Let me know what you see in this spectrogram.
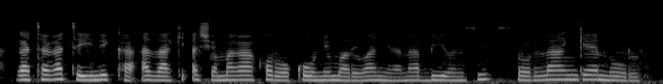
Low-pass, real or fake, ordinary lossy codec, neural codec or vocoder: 7.2 kHz; real; none; none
